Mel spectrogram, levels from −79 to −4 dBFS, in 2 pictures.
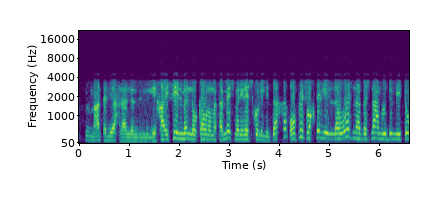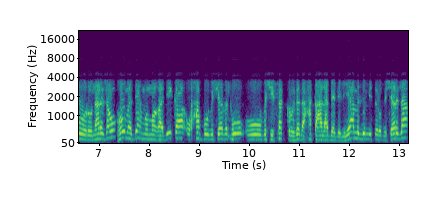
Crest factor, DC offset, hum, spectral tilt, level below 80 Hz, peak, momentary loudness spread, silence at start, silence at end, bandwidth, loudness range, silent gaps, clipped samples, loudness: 16 dB; under 0.1%; none; -7 dB/octave; -66 dBFS; -2 dBFS; 5 LU; 0.15 s; 0 s; 5 kHz; 1 LU; none; under 0.1%; -18 LUFS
